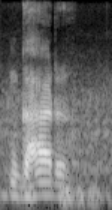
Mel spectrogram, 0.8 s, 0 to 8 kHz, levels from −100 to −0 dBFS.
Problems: constant background noise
